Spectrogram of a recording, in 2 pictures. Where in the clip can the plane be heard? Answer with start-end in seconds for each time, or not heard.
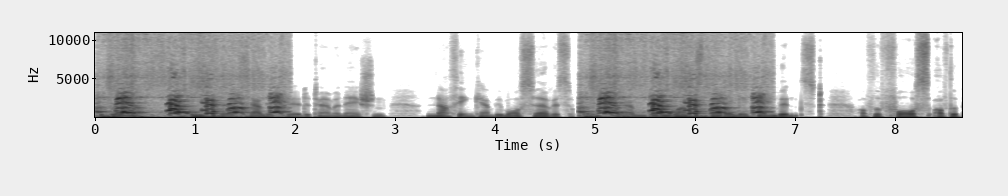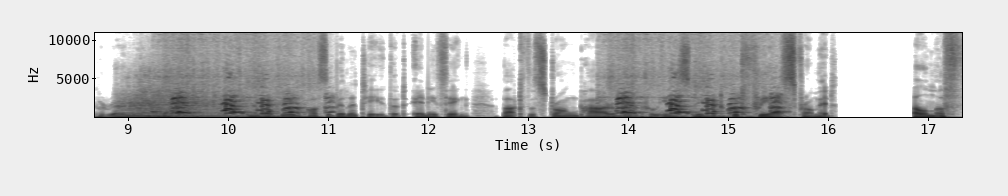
8.8-10.8.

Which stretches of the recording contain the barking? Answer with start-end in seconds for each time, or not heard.
0.0-1.9, 4.8-6.8, 9.2-11.1, 13.7-15.7.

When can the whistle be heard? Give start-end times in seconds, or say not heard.
not heard.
